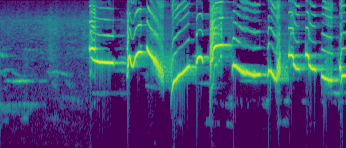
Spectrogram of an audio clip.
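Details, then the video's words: Oriental magpie-robin bait song for getting other birds to sing: after a near-silent second, a loud stream of bright whistles, upward sweeps and clicks continues to the end. "Pancingan kacer gacor ngeplong masteran kacer bahan lekas bunyi nyaut!"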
